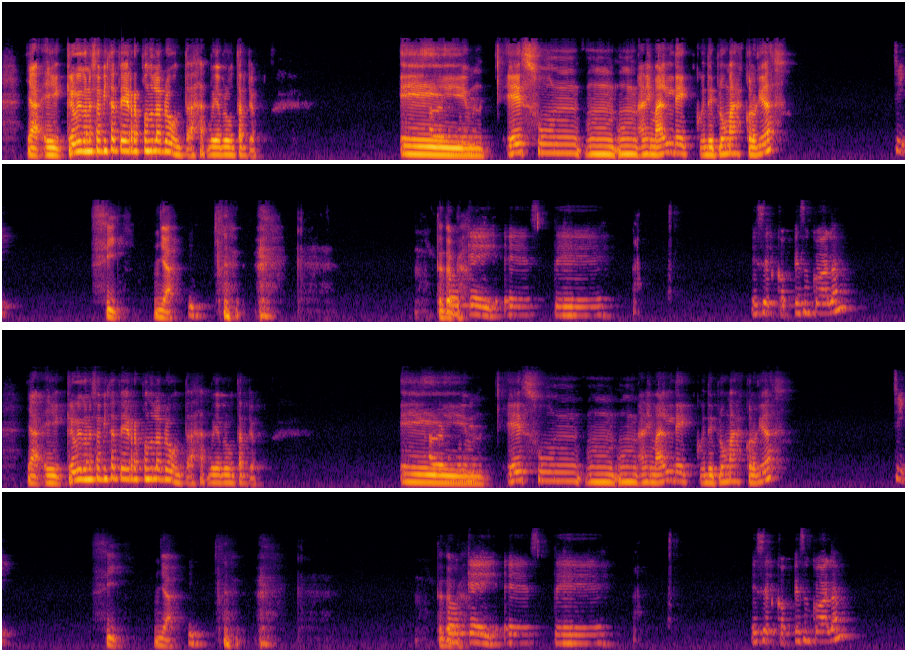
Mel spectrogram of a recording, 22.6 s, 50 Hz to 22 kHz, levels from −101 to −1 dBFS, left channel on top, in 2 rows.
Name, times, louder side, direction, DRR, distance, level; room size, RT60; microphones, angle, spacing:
voice 1, 0.0-3.2 5.0-6.0 6.3-9.8 12.5-12.8 13.2-13.5 14.1-14.7 16.7-17.0, left 7 dB, 90° left, 0.4 m, -24 dB
voice 2, 5.3-6.0 11.2-11.3 13.6-13.8 16.8-17.9 18.2-18.9 20.7-21.8, left 1 dB, 15° right, 1.9 m, -35 dB
13.0 x 10.0 x 3.1 m
head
